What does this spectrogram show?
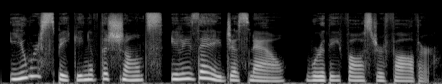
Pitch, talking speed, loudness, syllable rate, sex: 210 Hz, 165 wpm, -19 LUFS, 4.8 syllables/s, female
